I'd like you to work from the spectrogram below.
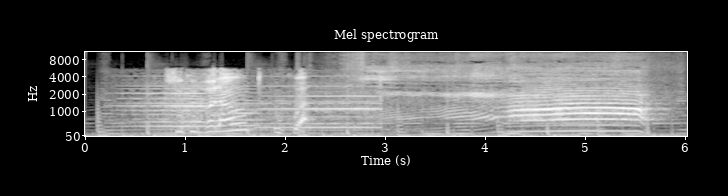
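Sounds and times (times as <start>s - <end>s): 
cow mooing in a long drawn-out bellow: 0.3s - 5.9s
speech: 0.9s - 2.7s, 4.3s - 5.3s.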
